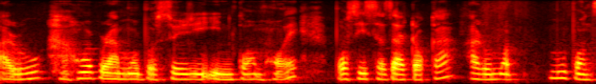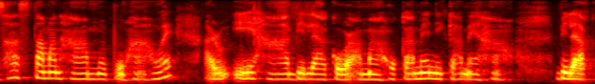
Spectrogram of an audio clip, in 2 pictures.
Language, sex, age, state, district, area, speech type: Assamese, female, 30-45, Assam, Charaideo, rural, spontaneous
